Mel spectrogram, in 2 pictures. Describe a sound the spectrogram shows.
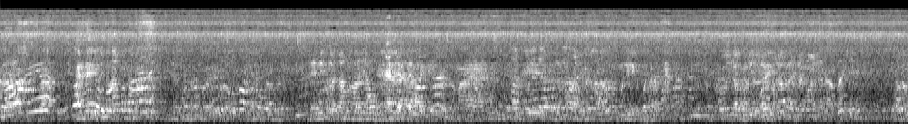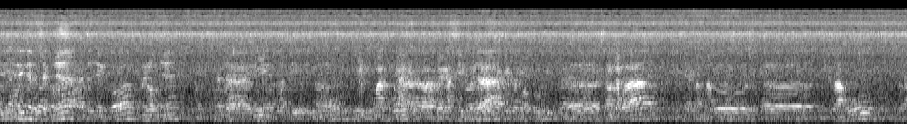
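Several people chat at once in the background.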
